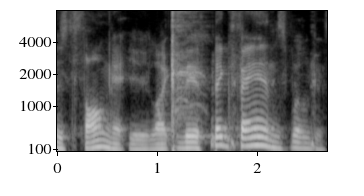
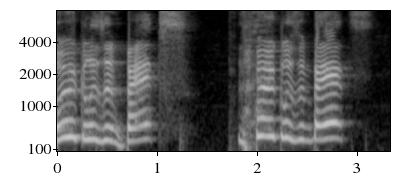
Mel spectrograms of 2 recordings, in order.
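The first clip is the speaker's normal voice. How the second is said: very high, shrill, alarmed yell. A player in a story game raises the alarm to frightened people in the streets, yelling out. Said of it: "I'm yelling out".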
